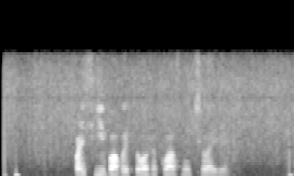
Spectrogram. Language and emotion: Russian, positive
